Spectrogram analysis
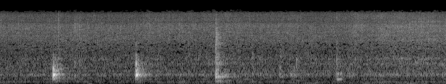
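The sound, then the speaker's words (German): Onions and meat sizzle in a frying pan as they are stirred together. A steady hiss runs throughout, broken by three sharp clicks early on, then fainter stirring noises. “Ja, und das Ganze jetzt tue schon mal die Zwiebeln ein bisschen mit dem Fleisch mischen.”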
